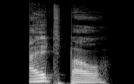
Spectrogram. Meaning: old building
- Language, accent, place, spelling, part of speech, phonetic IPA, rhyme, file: German, Germany, Berlin, Altbau, noun, [ˈaltˌbaʊ̯], -altbaʊ̯, De-Altbau.ogg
